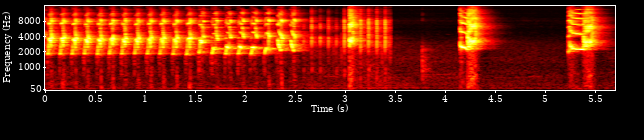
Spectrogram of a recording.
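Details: Lovebird of fighter type giving long ngekek chatter, used to prompt other lovebirds to sing: a fast run of harsh, rattling pulses for about three seconds, then several short, loud squawk bursts with gaps of silence between.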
